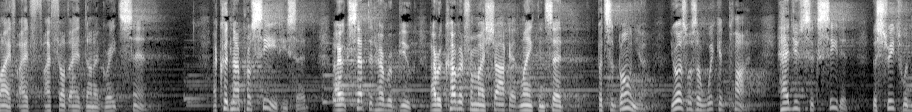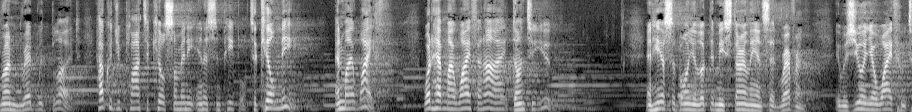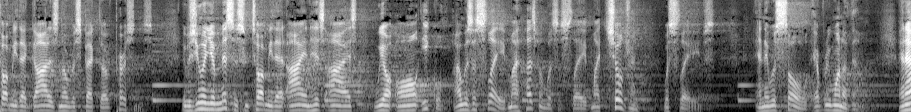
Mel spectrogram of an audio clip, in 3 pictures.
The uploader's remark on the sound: LIVE from the NYPL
